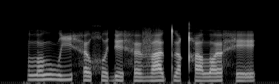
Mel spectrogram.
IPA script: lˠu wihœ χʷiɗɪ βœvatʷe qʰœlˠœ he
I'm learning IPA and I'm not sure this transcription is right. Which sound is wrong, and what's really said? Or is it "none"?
β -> h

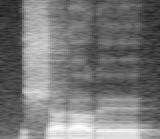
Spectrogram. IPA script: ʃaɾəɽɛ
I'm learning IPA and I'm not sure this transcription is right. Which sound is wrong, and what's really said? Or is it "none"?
ə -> a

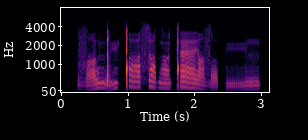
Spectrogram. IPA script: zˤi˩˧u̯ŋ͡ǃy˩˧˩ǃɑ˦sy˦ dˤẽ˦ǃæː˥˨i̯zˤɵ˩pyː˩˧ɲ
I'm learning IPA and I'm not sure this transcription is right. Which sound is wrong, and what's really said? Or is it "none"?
none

